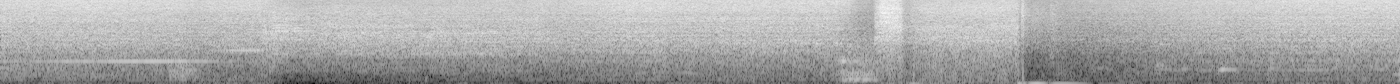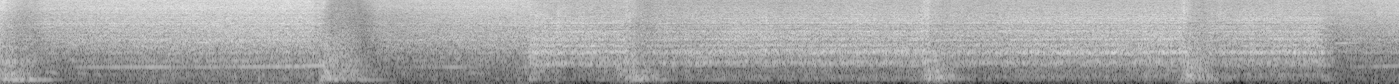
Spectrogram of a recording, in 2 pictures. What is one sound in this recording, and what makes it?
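A steam locomotive chuffs in heavy, regular beats as it pulls away.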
